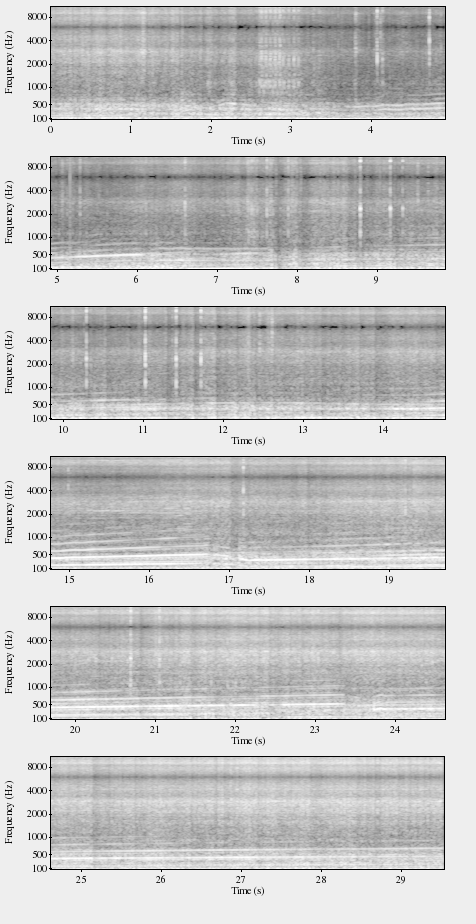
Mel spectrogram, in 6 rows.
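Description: Mazda NC Miata's 2.0-litre four-cylinder engine heard from inside the cabin under hard acceleration on track. Its pitch climbs through the revs and drops sharply at upshifts, clearly about 17 and 23 seconds in.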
